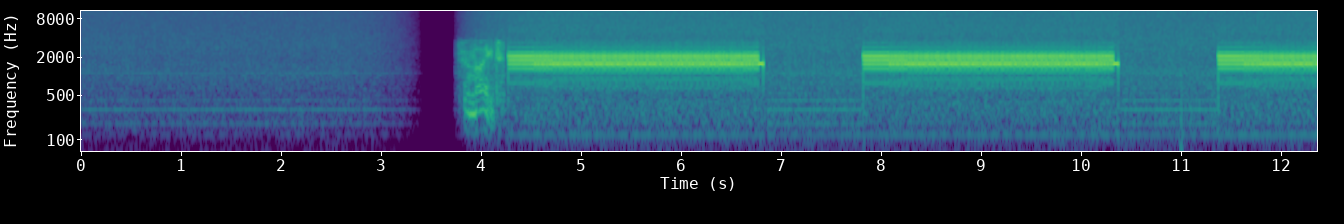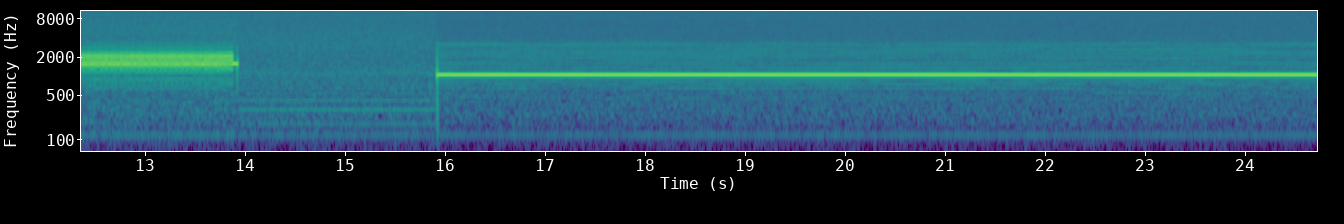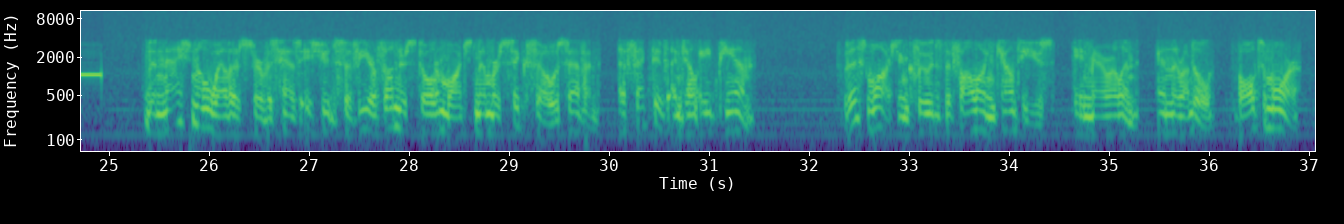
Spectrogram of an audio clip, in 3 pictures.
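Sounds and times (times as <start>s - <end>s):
steady warning alarm tone: 4.3s - 6.8s, 7.8s - 10.4s, 11.4s - 13.9s.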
